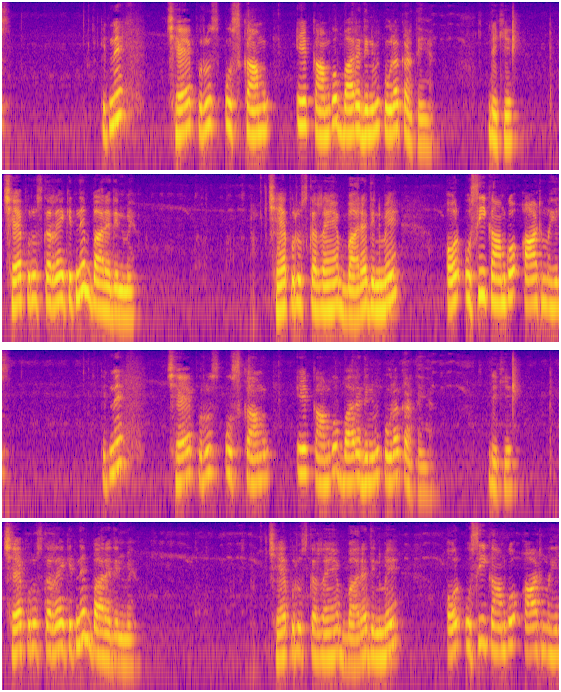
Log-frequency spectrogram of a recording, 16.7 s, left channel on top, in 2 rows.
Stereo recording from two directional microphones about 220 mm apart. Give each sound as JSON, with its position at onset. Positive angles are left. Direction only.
{"t": 1.5, "sound": "speech", "side_deg": 45}
{"t": 7.3, "sound": "speech", "side_deg": 40}
{"t": 12.3, "sound": "speech", "side_deg": 40}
